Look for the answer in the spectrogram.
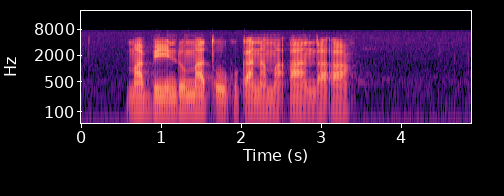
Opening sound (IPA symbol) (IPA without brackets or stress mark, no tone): m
